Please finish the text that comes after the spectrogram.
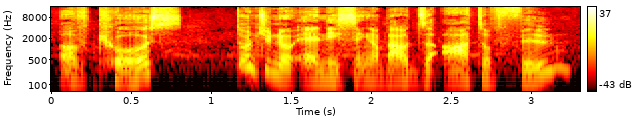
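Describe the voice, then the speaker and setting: A man's voice: medium pitch, sing-song, normal speed, fairly bright tone, slightly rough. A man playing a cheeky, theatrical young German showman in an audio drama, with a German accent. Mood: indignant, pompous. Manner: theatrical, self-important, playful.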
